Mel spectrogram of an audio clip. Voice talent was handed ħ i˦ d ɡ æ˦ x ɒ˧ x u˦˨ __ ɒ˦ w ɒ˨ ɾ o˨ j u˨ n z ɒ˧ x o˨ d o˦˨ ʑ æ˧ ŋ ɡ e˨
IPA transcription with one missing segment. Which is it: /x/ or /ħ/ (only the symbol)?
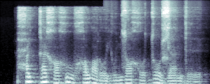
x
